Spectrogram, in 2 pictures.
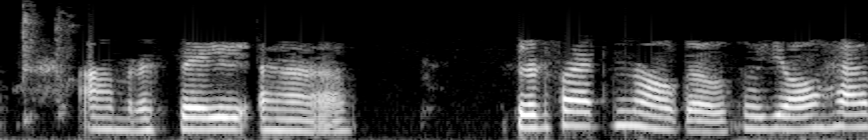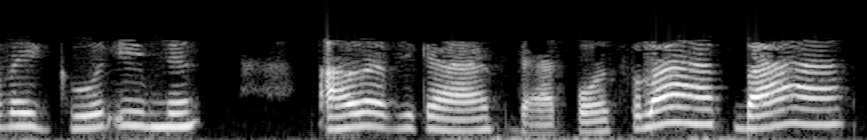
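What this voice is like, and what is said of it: Texas accent. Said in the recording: “was that her Texas accent? ... Yeah, for sure. ... So she's gonna get an accent”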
